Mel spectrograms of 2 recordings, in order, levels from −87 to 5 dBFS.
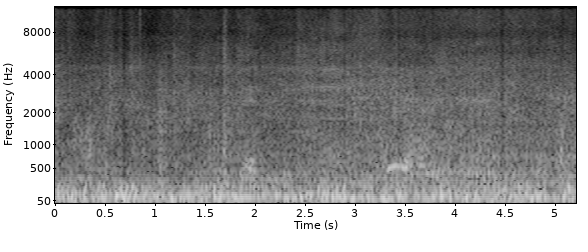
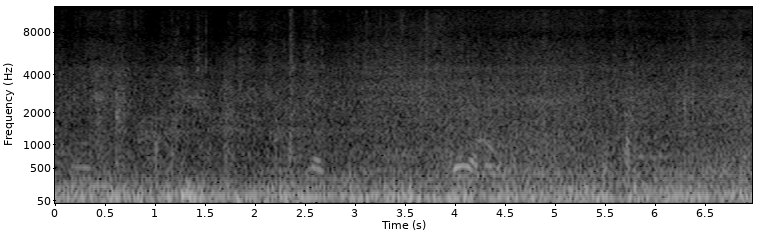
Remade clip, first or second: first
